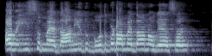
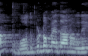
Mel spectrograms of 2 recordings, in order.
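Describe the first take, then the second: First: Higher, louder voice of an amazed pupil; student's voice. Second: Said in the usual way. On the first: Pretend. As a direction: play the awed student. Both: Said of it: "हाँ मुन्ना".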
